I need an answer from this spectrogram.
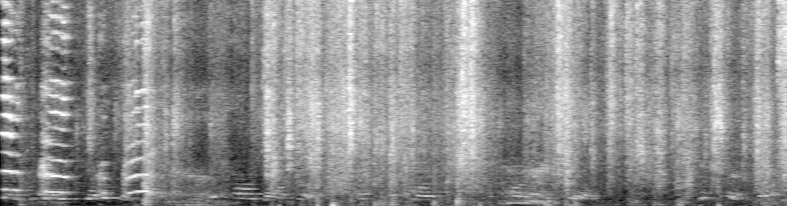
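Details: Six-week-old English Bulldog puppies from a litter of seven give high, squealing whines and yelps, with people talking in the background.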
